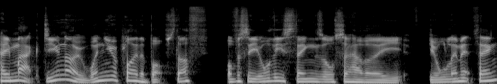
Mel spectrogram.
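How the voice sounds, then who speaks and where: In a very clean recording with a silent background and a dry, close sound with no echo, a man with a southern English accent talks at a fairly quick pace with very wide pitch swings. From southern England. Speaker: sim racing streamer. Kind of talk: live stream commentary while sim racing. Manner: casual, chatty.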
